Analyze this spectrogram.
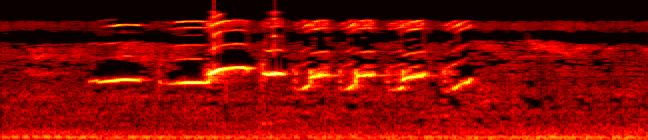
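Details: White-rumped shama singing a provoking song meant to stir up other birds: clear whistled notes near the same pitch, then a quick run of short rising and falling slurred phrases, over a steady low hum.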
